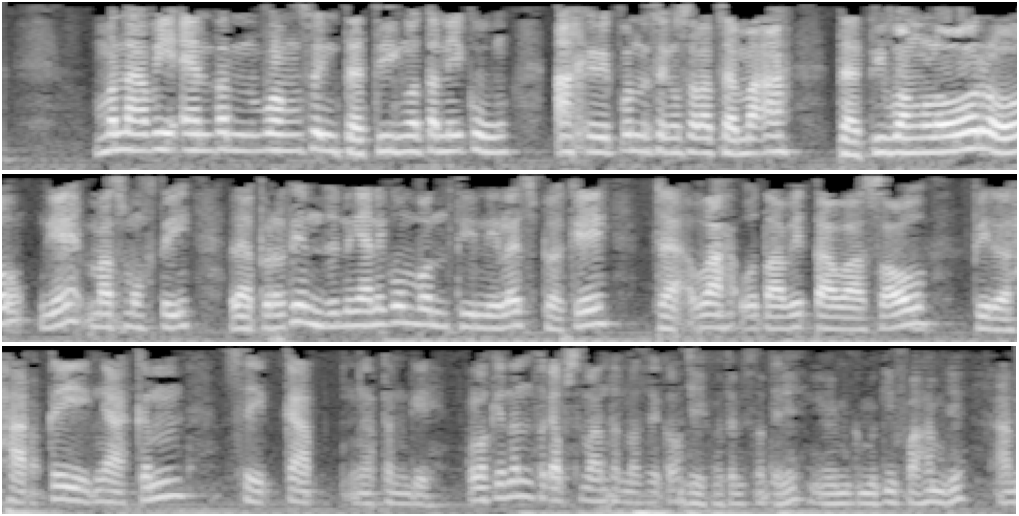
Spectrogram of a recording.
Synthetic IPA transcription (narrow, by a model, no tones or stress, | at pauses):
mənawiʔɛnt̪ənwɔŋsɪŋd̪̥ä̤d̪̥i̤ŋɔt̪əniku | ʔaxiɾipʊnsɪŋsɔlat̪̚ʒ̥a̤maʔah | d̪̥ä̤d̪̥i̤wɔŋloɾoŋɡemasmust̪i | lab̥əɾart̪iɲd͡ʒəniŋanikumpʊnd̪̥i̤nilɪsə̥b̥a̤ɡ̥ed̪̥a̤ʔwahṵt̪awit̪awasɔu | b̥i̤lha̰kiŋaɡ̥ə̤msikap̚ŋət̪ənɡḛkəlokint̪ənsəkap̚səmant̪ənmasikɔeŋt̪ənɡəməkifaɦəmke | a̰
